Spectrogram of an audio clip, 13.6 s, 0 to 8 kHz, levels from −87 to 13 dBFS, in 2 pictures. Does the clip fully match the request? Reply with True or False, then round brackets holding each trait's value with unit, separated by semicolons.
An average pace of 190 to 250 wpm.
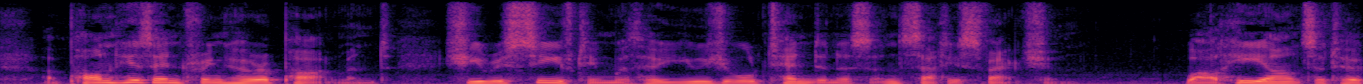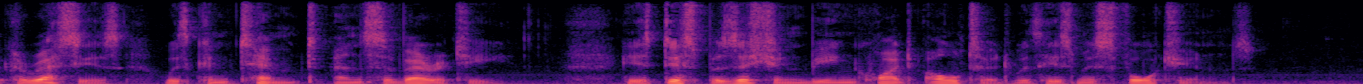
False (135 wpm)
